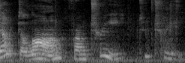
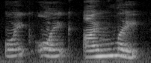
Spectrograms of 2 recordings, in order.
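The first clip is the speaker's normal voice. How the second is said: mild weeping piggy; 7 semitones higher, 4 dB louder than usual. Acted. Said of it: "poor Piggy wept".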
